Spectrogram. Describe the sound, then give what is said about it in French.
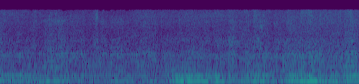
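Honey bees buzz beside beehives at a rural guesthouse, a faint, steady hum of many insects that swells slightly partway through. “Il faut savoir que là, on est à, un mètre euh, des ruches et qu'il n'y a absolument aucun souci.”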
